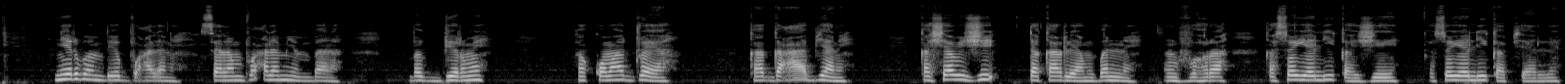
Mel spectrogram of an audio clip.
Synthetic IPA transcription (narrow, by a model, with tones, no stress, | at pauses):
nɨ˦ɾɨ˦ba˦m̩˦be˦bɔ˨ʔa˨lɨ˦nɨ˨sa˨lɨ˨m˦bɔ˦ʔa˦lɨ˦mi˦m̩˨˦ba˦la˨ | bɨ˨ɡ͡bɪ˨ɾɨ˨mɨ˦ | ka˨kɔ˨ma˦dɔ˦ja˨ | ka˨ɡa˨ʔa̰˦bjɛ˦nɨ˨ | ka˨ʃɛ˦bʒi˦ | ta˨ka˦ɾlɪ˨a˨mɡ͡bɨ˦nːɨ˨ | n̩˨vʊ˨hʊ˨ɾa˦ka˨so˦jɛ˦liː˦ka˨ʒeː˦ | ka˨so˦jɛ˦liː˦ka˨pi˨ɛ˨lːɨ˦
